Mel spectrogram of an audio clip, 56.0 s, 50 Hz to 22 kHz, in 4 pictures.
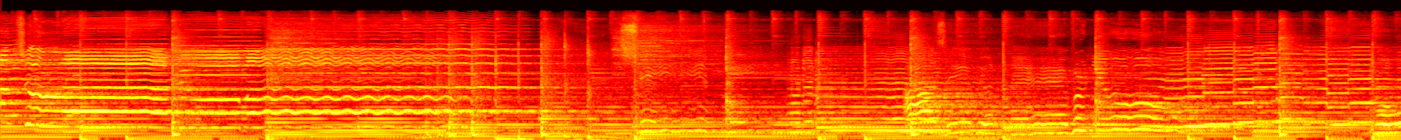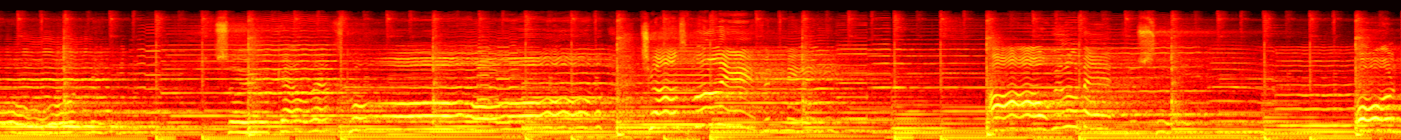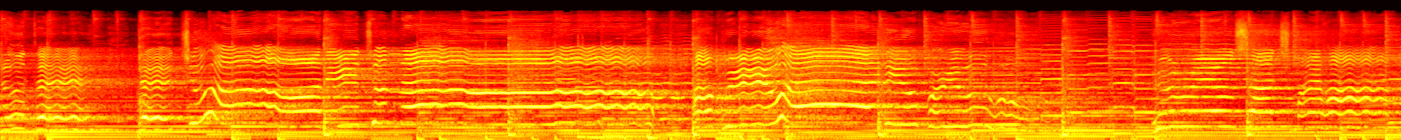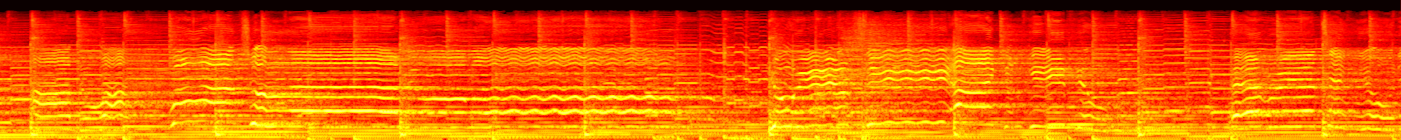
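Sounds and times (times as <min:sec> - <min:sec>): woman singing with vibrato: 0:00.0 - 0:05.1, 0:06.1 - 0:22.8, 0:23.9 - 0:26.6, 0:27.5 - 0:56.0
violin: 0:00.0 - 0:56.0
low accompaniment: 0:30.4 - 0:55.3.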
